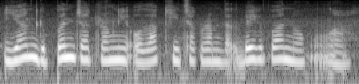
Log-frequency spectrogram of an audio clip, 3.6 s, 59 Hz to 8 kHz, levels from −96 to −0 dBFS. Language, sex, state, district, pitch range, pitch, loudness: Garo, female, Meghalaya, West Garo Hills, 225-250 Hz, 240 Hz, -14 LUFS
